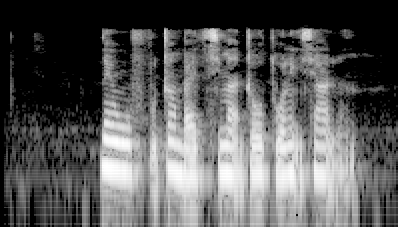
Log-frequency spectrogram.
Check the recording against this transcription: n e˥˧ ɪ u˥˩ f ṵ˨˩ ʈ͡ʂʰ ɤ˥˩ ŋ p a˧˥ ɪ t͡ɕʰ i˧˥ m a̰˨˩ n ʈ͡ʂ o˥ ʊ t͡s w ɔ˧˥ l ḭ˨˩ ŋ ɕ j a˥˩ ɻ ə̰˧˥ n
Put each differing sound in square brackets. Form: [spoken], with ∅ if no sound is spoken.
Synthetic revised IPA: n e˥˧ ɪ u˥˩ f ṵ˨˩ [ʈ͡ʂ] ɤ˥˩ ŋ p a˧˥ ɪ t͡ɕʰ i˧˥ m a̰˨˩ n ʈ͡ʂ o˥ ʊ t͡s w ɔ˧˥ l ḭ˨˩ ŋ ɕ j a˥˩ ɻ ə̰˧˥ n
